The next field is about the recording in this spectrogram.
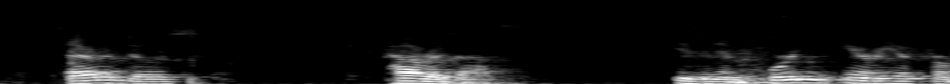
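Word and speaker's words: Serra dos Carajás: Serra dos Caras. Sorry, let me pronounce that correctly. Serra dos Carasas is an important area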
